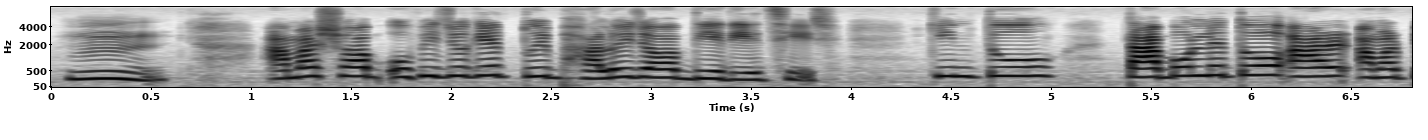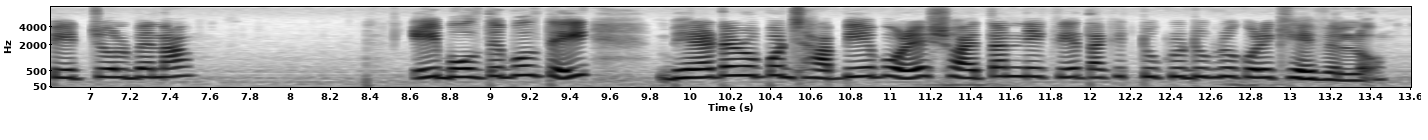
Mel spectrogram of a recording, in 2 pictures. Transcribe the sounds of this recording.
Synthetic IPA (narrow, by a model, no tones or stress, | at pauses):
m̩ | amaɾʃɔbobʱid͡ʑoɡet̪ujbʱalojd͡ʑɔbab̚d̪ijed̪ijet͡ɕʰḭʃ | kint̪u | t̪abolːet̪oʔaɾamaɾpeʈ̚t͡ɕolbena | ejbolt̪ebolt̪ejbʱeɾaʈ̬aɾopoɾd͡ʑʱap̬iep̬oɾeʃɔet̪anːekɾet̪akeʈukɾoʈ̬ukɾokoɾekʰeefelːo̰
